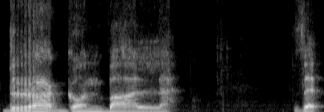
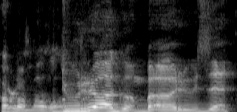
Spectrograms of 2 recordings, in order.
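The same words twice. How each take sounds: First: "Dragon Ball Z" drawn out slowly, each syllable spaced; Japanese-style Dragon Ball Z. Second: "Dragon Ball Z" as "Doragon Bōru Zetto", very slow; Japanese pronunciation. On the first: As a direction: say "Dragon Ball Z" slow and stretched. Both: Retold or imitated. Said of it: "it's a Japanese pronunciation".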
